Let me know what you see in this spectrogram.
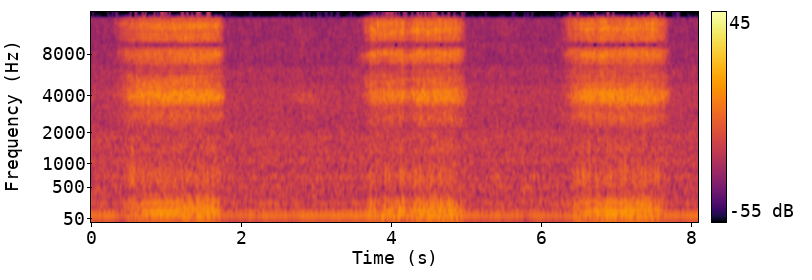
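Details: Person asleep on a couch, napping, snoring loudly "like a chainsaw" and drooling, sore throat afterward: loud, harsh, low rattling snores on each in-breath, three in about eight seconds, over background hum.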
